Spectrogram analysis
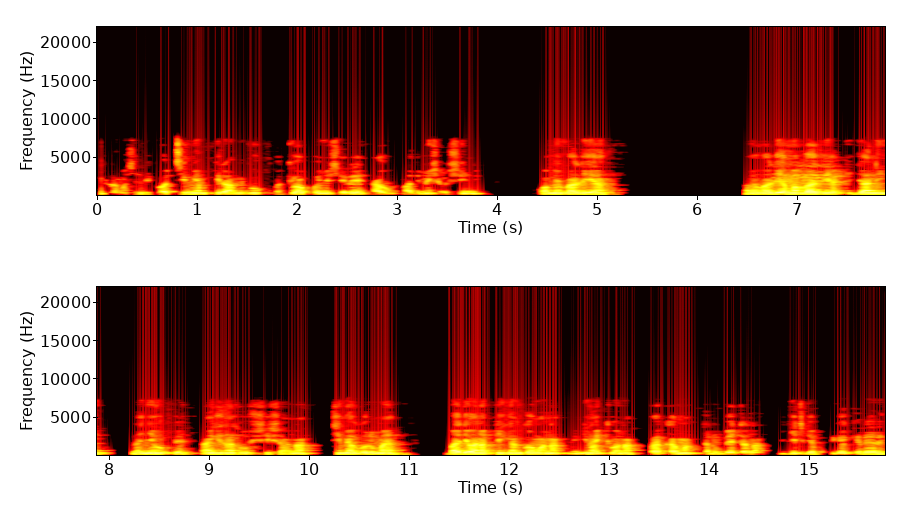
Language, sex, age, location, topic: Swahili, male, 25-35, Mombasa, government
